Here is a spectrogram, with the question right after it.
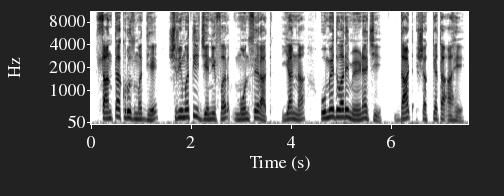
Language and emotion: Marathi, neutral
